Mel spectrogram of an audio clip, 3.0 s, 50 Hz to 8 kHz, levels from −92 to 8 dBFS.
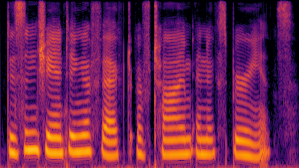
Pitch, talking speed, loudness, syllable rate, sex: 235 Hz, 120 wpm, -16 LUFS, 4.7 syllables/s, female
